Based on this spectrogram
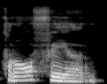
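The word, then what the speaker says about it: thoroughfare: को फे ऐसे फे पढ़ेंगे फे आर का उच्चारण र करेंगे फेयर ठीक है ना इसको पढ़ेंगे हम थ्रो फेयर थ्रो फेयर थो फेयर क्या होता है राजमार्ग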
